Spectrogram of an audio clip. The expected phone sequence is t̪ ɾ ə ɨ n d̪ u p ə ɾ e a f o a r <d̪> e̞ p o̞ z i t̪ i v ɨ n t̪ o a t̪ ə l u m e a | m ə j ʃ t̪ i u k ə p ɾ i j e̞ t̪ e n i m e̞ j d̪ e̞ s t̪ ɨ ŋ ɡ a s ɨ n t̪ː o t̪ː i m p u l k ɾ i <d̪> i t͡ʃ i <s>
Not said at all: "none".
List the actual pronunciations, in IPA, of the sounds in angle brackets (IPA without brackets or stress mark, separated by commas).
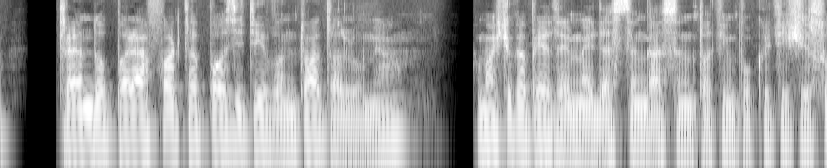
t̪, t̪, s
